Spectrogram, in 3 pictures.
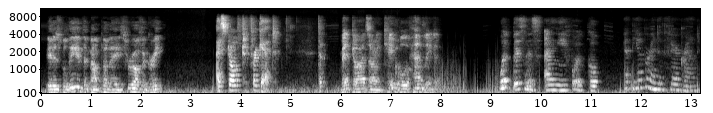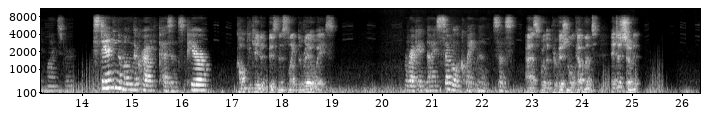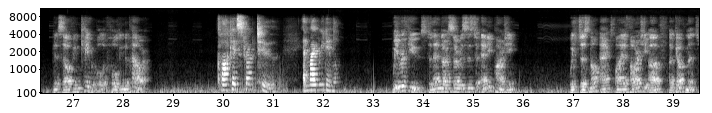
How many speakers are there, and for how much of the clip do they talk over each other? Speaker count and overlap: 6, no overlap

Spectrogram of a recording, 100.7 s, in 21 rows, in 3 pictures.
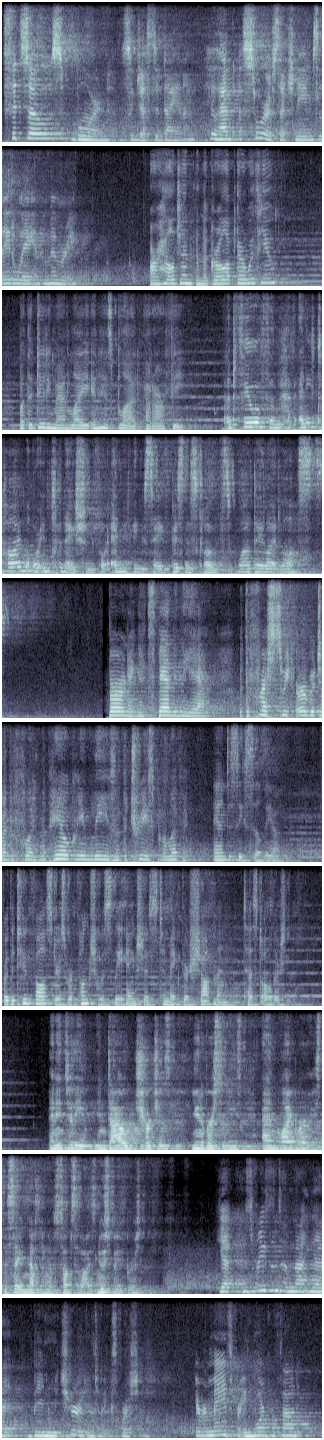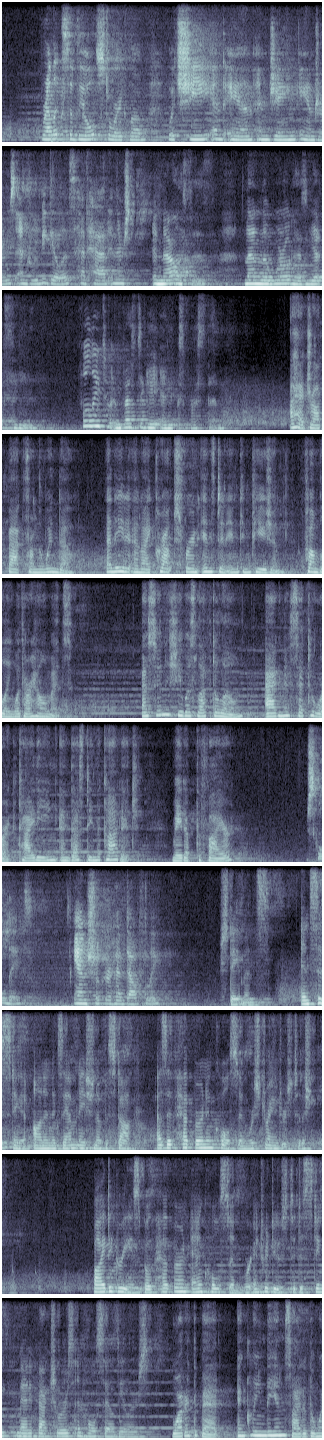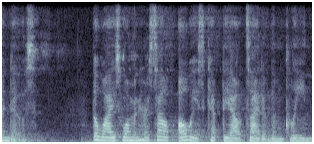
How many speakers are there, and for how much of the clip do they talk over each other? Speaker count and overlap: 7, no overlap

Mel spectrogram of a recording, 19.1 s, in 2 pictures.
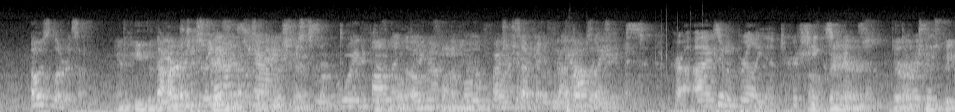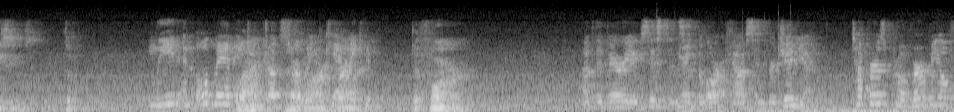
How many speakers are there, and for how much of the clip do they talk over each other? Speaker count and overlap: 4, about 56%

